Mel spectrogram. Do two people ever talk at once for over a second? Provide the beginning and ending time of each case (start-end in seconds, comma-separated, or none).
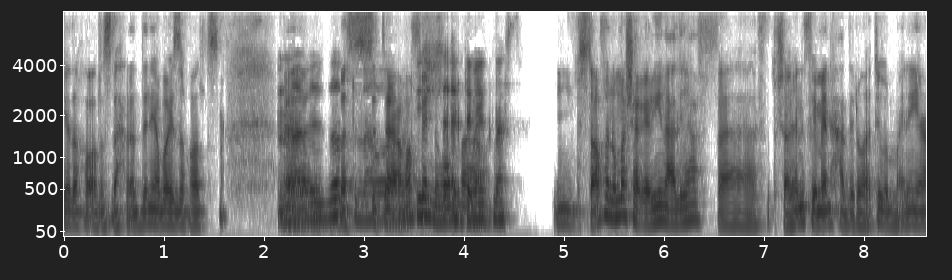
2.2-4.3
